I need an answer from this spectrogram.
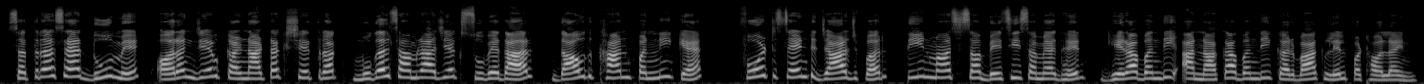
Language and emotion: Maithili, neutral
